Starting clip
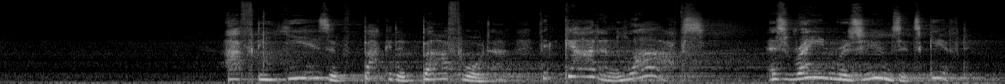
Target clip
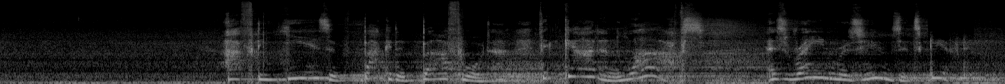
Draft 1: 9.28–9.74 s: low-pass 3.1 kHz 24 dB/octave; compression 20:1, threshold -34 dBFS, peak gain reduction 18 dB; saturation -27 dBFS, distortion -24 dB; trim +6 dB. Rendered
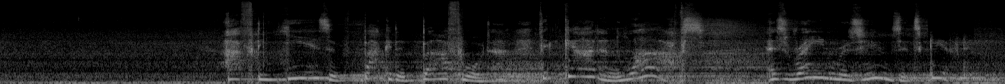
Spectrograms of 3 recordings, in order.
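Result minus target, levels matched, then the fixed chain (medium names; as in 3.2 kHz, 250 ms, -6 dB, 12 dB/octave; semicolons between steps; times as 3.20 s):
saturation: distortion +18 dB
9.28–9.74 s: low-pass 3.1 kHz 24 dB/octave; compression 20:1, threshold -34 dBFS, peak gain reduction 18 dB; saturation -16.5 dBFS, distortion -42 dB; trim +6 dB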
